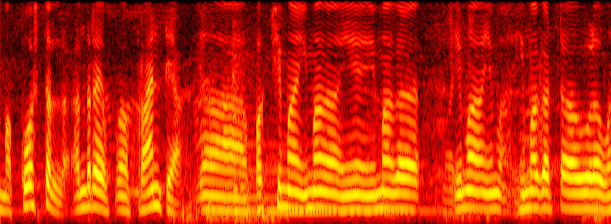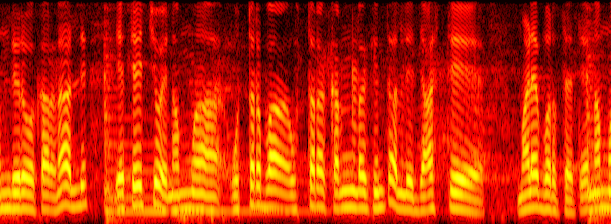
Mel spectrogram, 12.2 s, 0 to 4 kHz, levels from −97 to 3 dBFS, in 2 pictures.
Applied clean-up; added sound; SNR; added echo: none; Bowed string instrument; 18 dB; none.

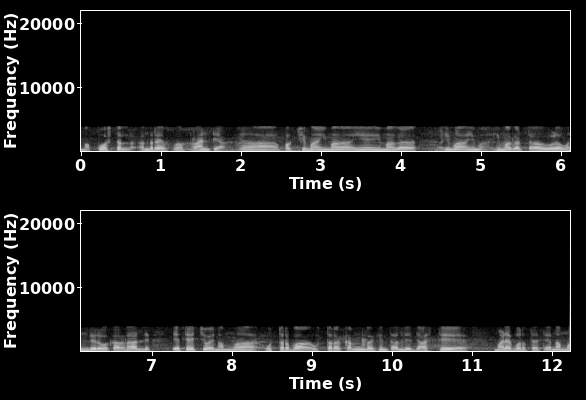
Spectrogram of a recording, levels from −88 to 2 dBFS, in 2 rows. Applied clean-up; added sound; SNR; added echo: none; none; none; none.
